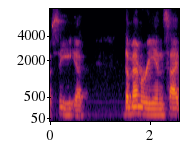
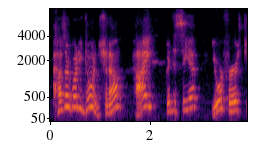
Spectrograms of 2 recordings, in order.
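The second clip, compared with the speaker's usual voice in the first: high bright greeting; 10 semitones higher, faster than usual. Real, not acted. Greeting chat viewers.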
